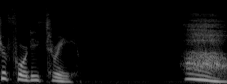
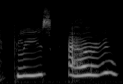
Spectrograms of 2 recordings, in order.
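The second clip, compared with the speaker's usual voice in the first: put-on very high little girl's voice, pleading through sobs; a tiny sister begging between sobs; little sister pleading with her brother, high and tearful; sobbing little girl. A narrator's reading. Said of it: "hiccuping her sobs".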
